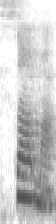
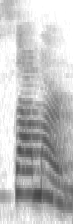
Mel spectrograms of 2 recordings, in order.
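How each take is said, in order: First: The word ends in a vowel with no r. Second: The word ends with an audible r sound. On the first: The speaker calls it right. "সঠিক উচ্চারণ" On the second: The speaker calls it wrong. "এটির সঠিক উচ্চারণ সামার নয়"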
